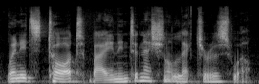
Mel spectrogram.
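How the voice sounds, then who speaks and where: A man, a program manager, answering panel questions in a measured, hesitant way with many fillers. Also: medium pitch, vocal fry. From Netherlands.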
